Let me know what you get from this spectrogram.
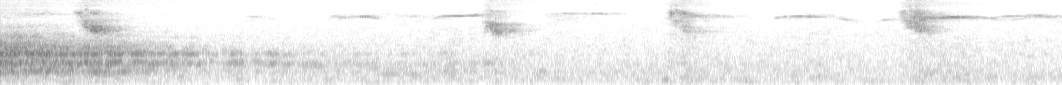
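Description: A slow breath out fades over the first second. After that a small bird chirps faintly every second or so, with short high notes that drop in pitch and brief whistles between them.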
